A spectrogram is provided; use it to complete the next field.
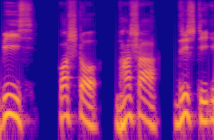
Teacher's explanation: আপনার জিভটি ঠিক মূর্ধায় গিয়ে লাগবে এবং শ্বাসবাহুকে ঘর্ষণ করে মূর্ধন্য স শব্দটি উচ্চারণ করবে বা মূর্ধন্য স ধ্বনিটি উচ্চারণ করবে।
